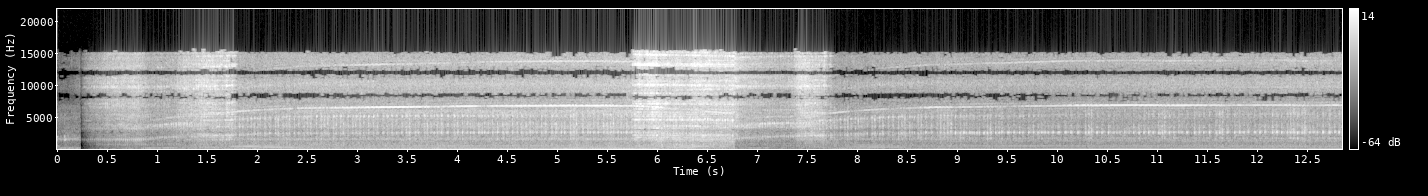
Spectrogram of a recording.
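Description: Electric bench tile saw starting up and spinning up to speed, then cutting through a soft reclaimed brick for a few seconds around the middle. When the cut ends the motor picks back up in pitch and keeps running freely.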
